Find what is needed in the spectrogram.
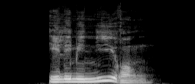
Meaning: elimination (reaction)
- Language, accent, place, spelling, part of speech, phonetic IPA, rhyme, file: German, Germany, Berlin, Eliminierung, noun, [elimiˈniːʁʊŋ], -iːʁʊŋ, De-Eliminierung.ogg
